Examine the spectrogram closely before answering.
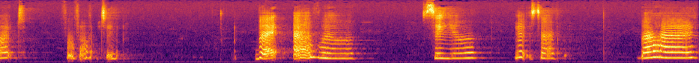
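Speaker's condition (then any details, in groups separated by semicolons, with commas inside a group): Spinal muscular atrophy type 2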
